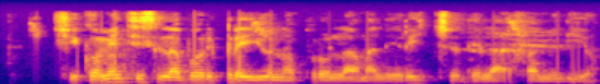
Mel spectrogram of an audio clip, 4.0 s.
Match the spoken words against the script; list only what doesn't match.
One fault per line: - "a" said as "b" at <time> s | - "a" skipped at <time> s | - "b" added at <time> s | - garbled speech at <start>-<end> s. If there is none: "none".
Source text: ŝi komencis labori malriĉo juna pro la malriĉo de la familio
- "malriĉo" said as "tre" at 1.5 s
